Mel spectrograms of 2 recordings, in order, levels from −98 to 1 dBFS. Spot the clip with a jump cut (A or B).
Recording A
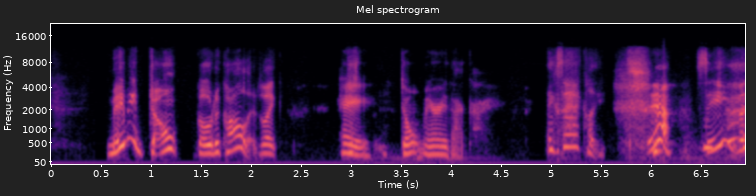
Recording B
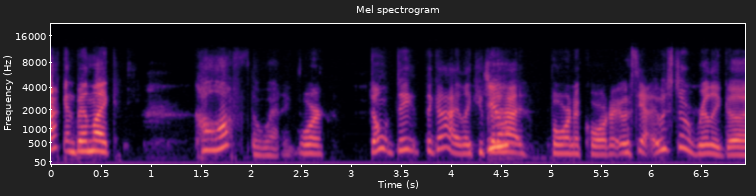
B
